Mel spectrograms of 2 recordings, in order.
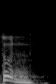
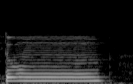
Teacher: Kemudian datang ba jadi tum. Bunyi nun ditukarkan kepada bunyi mim yang nipis kadar panjang 2 harakat. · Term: iqlab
